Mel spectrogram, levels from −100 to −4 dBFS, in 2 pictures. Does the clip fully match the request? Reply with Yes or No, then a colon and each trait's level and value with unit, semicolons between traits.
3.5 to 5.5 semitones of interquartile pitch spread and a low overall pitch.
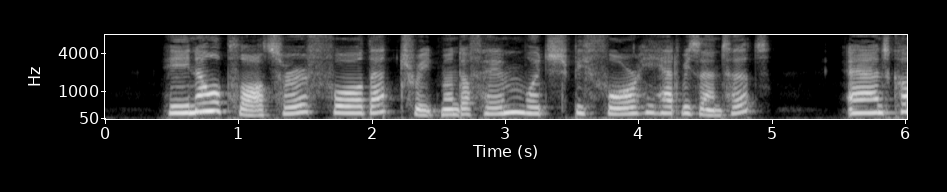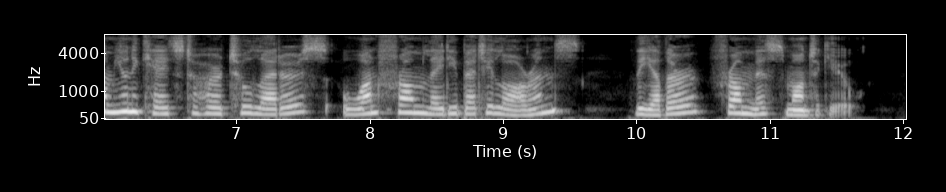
No: average, 3.8 semitones; high, 220 Hz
